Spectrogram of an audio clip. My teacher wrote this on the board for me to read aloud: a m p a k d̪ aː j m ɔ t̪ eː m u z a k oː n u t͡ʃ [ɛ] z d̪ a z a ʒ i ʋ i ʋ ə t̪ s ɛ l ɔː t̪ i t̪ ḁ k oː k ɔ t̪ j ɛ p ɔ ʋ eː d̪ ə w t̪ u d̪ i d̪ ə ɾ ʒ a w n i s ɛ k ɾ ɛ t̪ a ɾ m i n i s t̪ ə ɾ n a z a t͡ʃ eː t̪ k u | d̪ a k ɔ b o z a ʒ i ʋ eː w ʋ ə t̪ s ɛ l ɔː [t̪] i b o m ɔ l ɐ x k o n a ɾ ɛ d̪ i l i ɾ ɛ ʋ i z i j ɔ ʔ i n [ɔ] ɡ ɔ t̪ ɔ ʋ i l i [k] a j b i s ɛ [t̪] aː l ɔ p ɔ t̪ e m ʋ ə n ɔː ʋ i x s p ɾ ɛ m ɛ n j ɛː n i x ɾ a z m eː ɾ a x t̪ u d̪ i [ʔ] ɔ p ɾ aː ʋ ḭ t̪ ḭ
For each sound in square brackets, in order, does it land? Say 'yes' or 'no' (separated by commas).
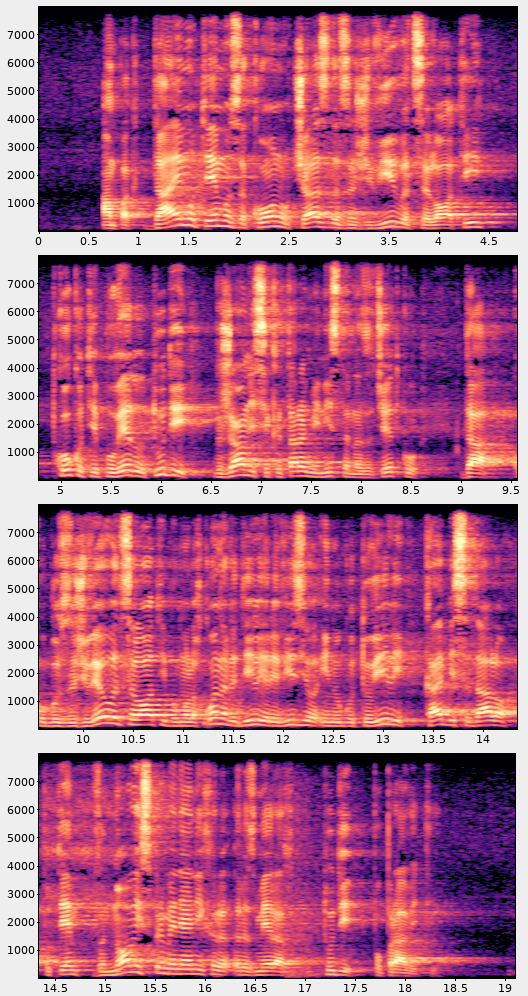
no, yes, no, yes, no, no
